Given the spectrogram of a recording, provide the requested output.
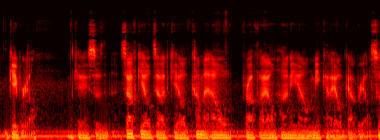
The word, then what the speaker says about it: Cumael: Kamael, K, I think in Hebrew it's usually transliterated from the Hebrew as K-H-A-M-A-E-L, but instead here it's spelled in the Enochian, so go ahead and make your jokes, but it's C-U-M-A-E-L, you know, Kamael, basically.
